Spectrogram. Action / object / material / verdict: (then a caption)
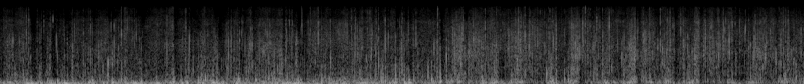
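scrape / thin paper wrapping sheet / paper / none. A crumpled sheet of thin red-and-white striped wrapping paper is held in both hands close in front of the microphone and squeezed and crinkled with the fingers. The result is a dense, steady stream of crackling and rustling with a strong low rumble underneath and quick bright snaps scattered throughout.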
